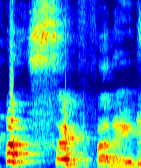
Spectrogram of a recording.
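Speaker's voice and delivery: slow, loud words through laughter; real laughter running through the words; laughing. Real, not acted. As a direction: let the laugh carry it. Laughing while speaking.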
